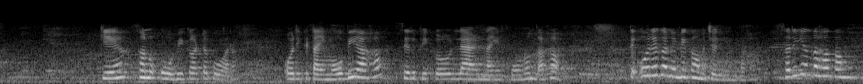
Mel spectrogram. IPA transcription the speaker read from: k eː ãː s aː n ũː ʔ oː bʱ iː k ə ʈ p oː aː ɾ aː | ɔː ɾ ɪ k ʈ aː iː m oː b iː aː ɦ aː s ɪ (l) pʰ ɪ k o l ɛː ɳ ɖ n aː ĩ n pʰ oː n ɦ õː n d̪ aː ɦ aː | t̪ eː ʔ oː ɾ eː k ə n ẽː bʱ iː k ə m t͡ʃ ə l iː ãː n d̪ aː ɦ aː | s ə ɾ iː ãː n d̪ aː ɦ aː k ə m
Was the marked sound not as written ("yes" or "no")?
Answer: yes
